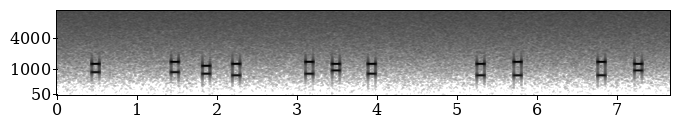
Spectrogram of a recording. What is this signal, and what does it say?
DTMF, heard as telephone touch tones, dialled by hand, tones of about 100 ms. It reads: 8 942 605 23 30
